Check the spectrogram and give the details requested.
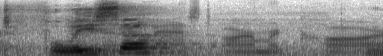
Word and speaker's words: Fleeca: Fleeca? Did he just say Fleeca? I've been saying Fleeca the whole time. It's pronounced Fleeca.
